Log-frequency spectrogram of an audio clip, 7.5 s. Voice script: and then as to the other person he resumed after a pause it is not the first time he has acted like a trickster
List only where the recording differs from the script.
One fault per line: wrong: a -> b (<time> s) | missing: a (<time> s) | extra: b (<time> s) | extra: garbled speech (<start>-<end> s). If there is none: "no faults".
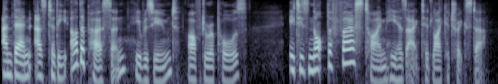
no faults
